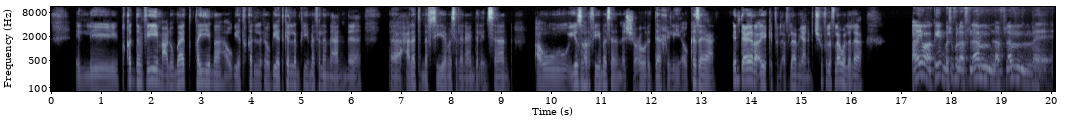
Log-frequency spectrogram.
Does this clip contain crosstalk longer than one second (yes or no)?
no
